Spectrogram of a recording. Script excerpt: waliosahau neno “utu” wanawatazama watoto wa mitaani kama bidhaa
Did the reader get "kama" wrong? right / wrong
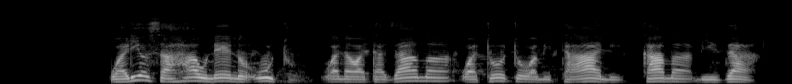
right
